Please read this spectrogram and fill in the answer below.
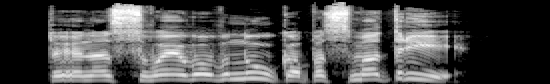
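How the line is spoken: Snapping retort. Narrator (Russian): огрызнулся городской голова

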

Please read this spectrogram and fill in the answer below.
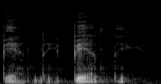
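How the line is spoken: Soundless whisper. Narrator (Russian): беззвучно зашептала Маргарита

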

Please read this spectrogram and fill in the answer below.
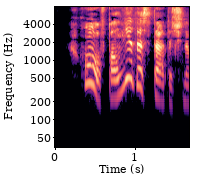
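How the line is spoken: Exclaimed. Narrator (Russian): воскликнул мистер Йетс

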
